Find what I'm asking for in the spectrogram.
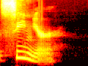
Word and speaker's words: senior: The word senior, like S-E-N-I-O-R, senior, you're older, you're a senior, or maybe you are in your last year of high school, you're a senior. It's spelled with an I-O-R. We pronounce it like an I-E-R, senior.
